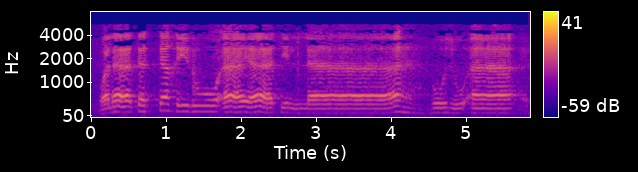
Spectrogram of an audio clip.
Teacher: الهاء في الهاء إدغام متماثلين كبير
